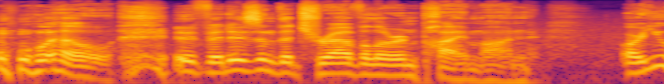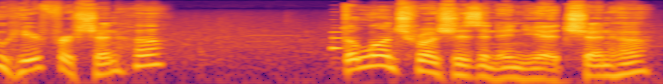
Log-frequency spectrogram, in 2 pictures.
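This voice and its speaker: An easygoing restaurant chef. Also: male voice, mid-range voice, measured pace, a little hiss or hum. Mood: friendly. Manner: relaxed and accommodating. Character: friendly male restaurant chef. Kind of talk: video game voice acting.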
